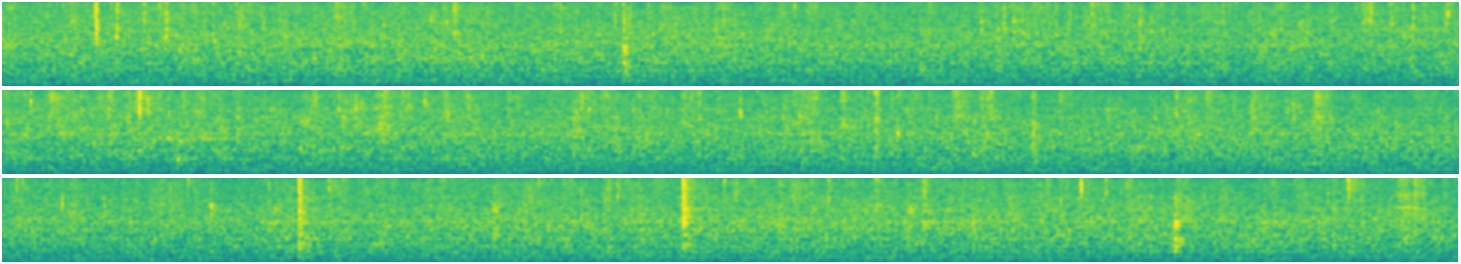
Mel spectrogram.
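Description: Heavy rain falling steadily, with a few sharper single drop hits now and then, the clearest near the end.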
